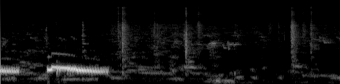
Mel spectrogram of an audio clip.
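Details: Spotted dove call played as a dove trap lure: a short low coo followed by a longer, smooth, slightly falling coo, then quiet with faint clicks and rustles.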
